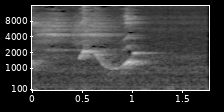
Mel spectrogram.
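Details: A pet Alexandrine parakeet at home, told by its owner to be quiet, gives a loud, wavering whistled squawk that rises, dips and rises again over about a second, with low room noise.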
